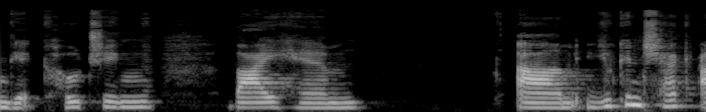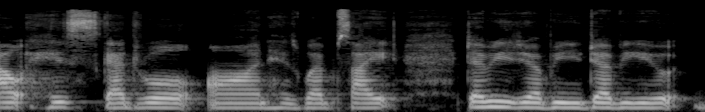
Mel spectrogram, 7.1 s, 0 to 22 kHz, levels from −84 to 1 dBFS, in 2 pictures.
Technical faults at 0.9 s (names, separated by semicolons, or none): none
